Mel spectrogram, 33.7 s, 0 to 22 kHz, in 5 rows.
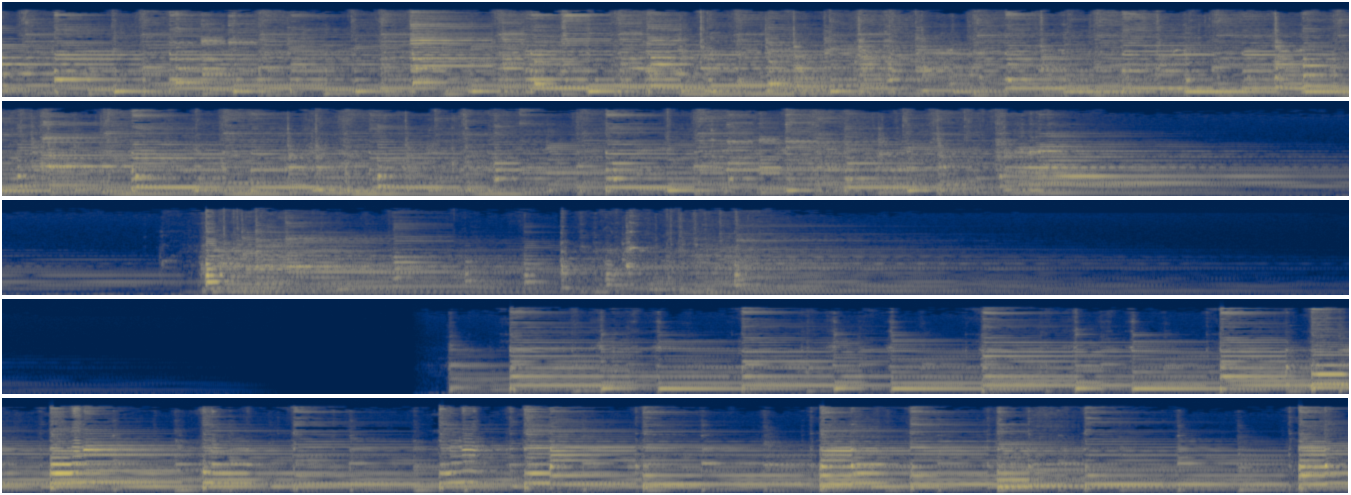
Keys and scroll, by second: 4.0 ctrl+t, 26.4 ctrl+t.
